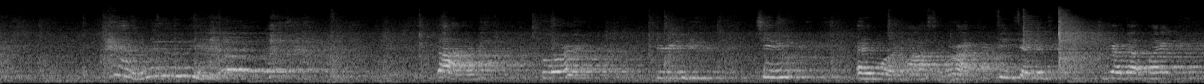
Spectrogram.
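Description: Speech: a person talking, with the short, broken phrases of a voice.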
